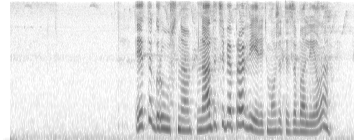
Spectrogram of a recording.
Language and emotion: Russian, neutral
